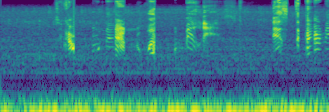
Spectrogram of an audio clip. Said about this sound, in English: The car drives on, taking an on-ramp onto a freeway. As it does, a radio DJ's voice can be heard on a passing truck's radio.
